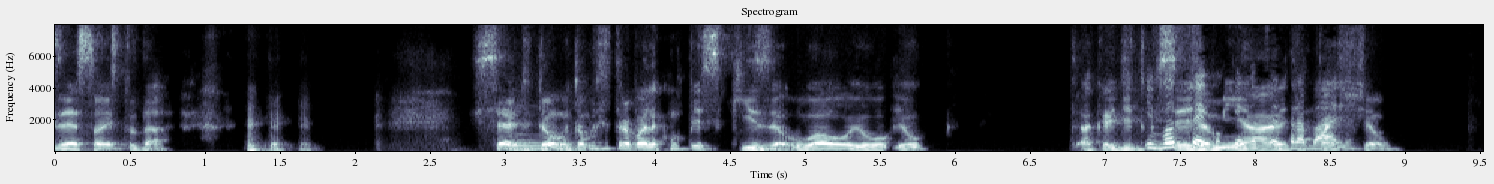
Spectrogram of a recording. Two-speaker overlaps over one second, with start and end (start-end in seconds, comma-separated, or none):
7.2-8.7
